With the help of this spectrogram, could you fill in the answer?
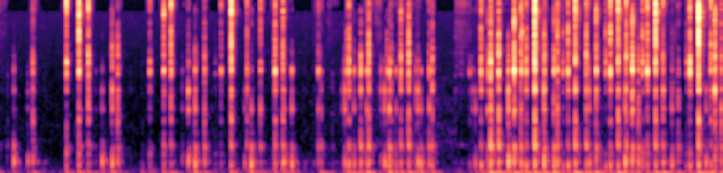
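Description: Long silver nails tap fast on a large, solid, flat slice of light-colored wood with a bark edge. The taps are quick, dry clicks with a low woody body and almost no ring, sparse at first, then a brief pause before a denser, steadier flurry.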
